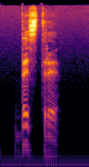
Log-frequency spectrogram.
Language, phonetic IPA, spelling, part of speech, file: Polish, [ˈbɨstrɨ], bystry, adjective, Pl-bystry.ogg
